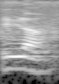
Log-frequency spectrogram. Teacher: ल जब बोलेंगे तो जीभ का जो नुकीला हिस्सा है वह तालू को छुएगा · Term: पार्श्विक व्यंजन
